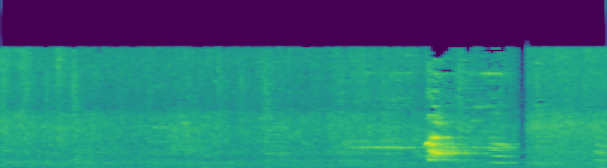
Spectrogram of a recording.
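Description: Soft background music, with one short high-pitched animal yelp about three seconds in.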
